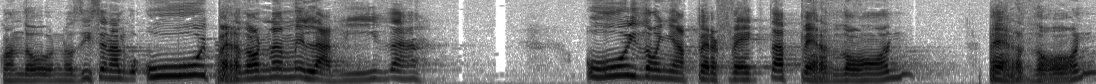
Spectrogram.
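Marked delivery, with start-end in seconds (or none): 1.1-8.2 loud, slow, heavily sarcastic delivery. Showing how people answer back with sarcasm: acting out sarcasm. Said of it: "El sarcasmo".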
